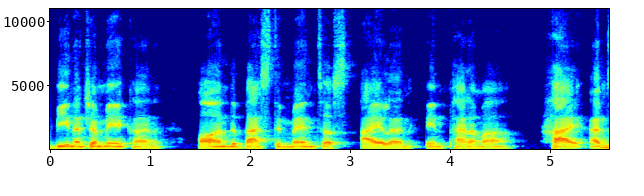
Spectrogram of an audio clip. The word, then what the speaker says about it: Bastimentos: doing good hopefully I got the the first pronunciation of the island correct you did you did basti Mentos yes that's the Mentos actually means it actually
